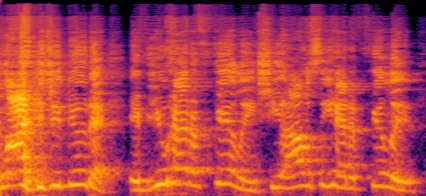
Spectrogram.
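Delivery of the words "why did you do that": mock shout. Mock questioning the character.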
